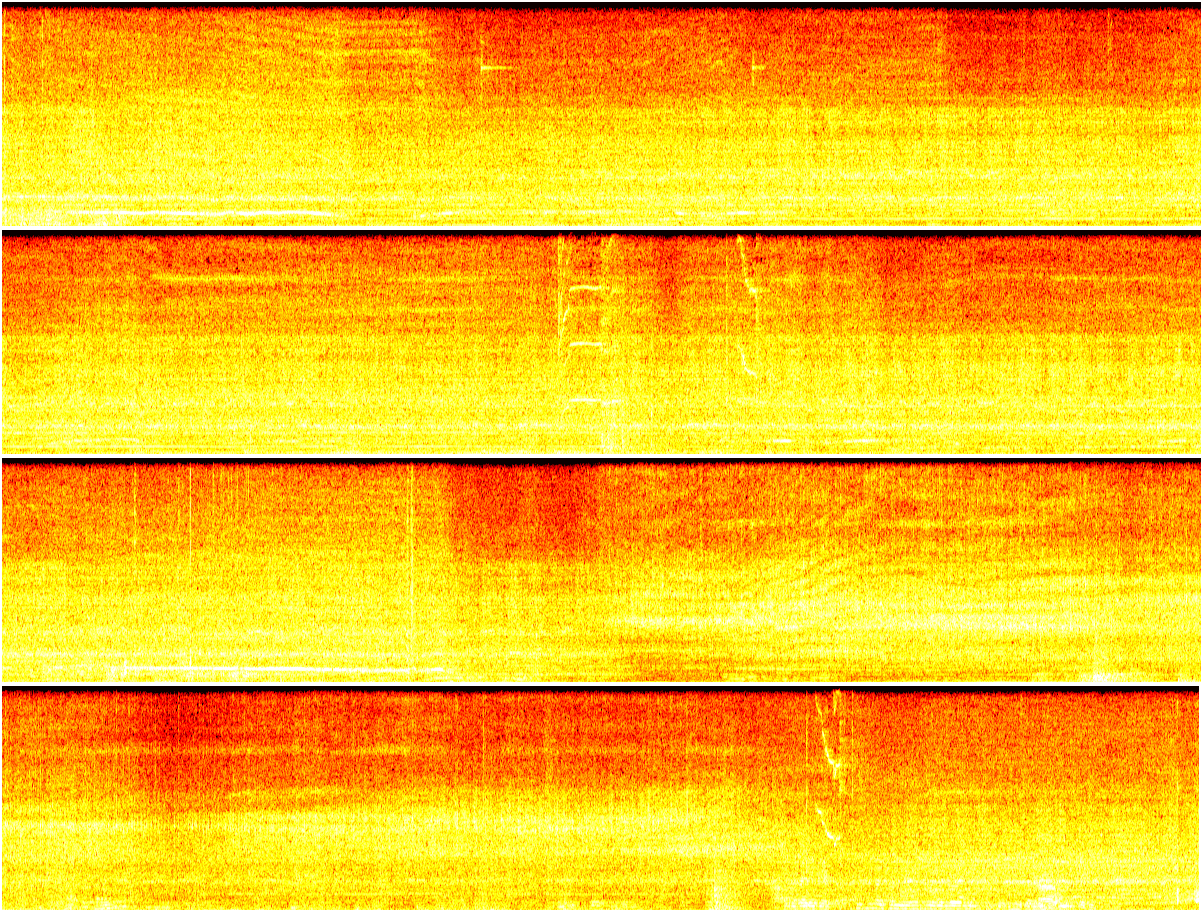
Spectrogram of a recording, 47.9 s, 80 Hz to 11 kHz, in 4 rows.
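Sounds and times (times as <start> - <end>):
small electric motors whining: 0.0 - 47.9.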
